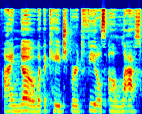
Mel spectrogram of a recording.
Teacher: The 2 feet are iambic and anapestic, and they are used in alternating ways. So the first and last lines of the stanza are iambic and then anapestic, and then the interior lines are the opposite. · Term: tetrameter in mixed meter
